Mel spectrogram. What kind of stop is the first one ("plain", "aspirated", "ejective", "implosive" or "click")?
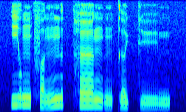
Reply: plain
